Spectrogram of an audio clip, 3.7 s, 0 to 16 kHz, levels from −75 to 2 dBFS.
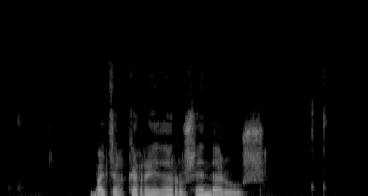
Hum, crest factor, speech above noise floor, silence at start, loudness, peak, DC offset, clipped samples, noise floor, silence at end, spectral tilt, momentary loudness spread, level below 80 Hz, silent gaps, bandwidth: none; 20 dB; 36 dB; 0.9 s; -34 LUFS; -16 dBFS; under 0.1%; under 0.1%; -69 dBFS; 1.05 s; -5 dB/octave; 7 LU; -74 dBFS; none; 11 kHz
